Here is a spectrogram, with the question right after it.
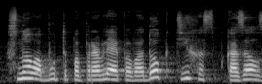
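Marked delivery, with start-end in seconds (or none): none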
